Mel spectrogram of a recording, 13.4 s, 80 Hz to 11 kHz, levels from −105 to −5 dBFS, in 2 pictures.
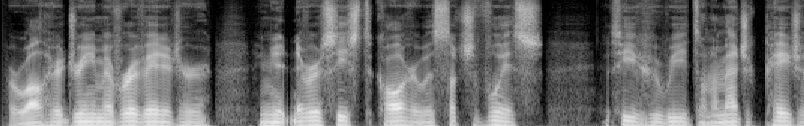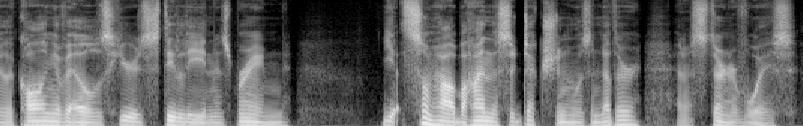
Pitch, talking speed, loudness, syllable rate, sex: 95 Hz, 210 wpm, -19 LUFS, 5.9 syllables/s, male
